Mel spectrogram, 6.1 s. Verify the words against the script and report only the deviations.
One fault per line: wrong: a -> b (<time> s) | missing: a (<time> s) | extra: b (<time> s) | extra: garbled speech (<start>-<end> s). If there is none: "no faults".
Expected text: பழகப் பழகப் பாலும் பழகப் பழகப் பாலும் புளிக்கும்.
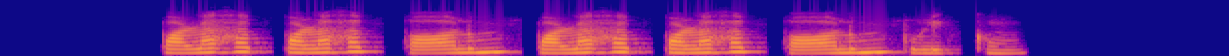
no faults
